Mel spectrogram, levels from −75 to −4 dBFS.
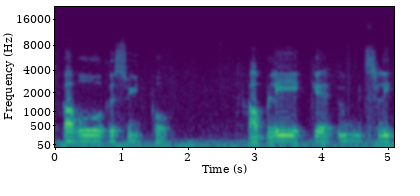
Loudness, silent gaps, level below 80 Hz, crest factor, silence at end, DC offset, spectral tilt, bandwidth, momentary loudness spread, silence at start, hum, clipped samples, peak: -29 LUFS; none; -44 dBFS; 20 dB; 0 s; under 0.1%; -6 dB/octave; 15 kHz; 24 LU; 0 s; none; under 0.1%; -8 dBFS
